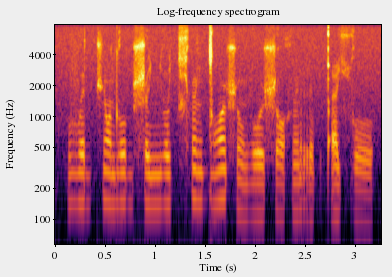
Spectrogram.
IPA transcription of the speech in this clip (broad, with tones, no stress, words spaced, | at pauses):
və˦dt͡ʃɔ̃˦d o˦ɡʂə˦ɲɤ˦ t͡ɕʰə̃˦ɡ͡ǀɔ̃˦ʂõ˨vo˨ ʂɔ˨xə̃˦ rə˨p qʼi˨ço˨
